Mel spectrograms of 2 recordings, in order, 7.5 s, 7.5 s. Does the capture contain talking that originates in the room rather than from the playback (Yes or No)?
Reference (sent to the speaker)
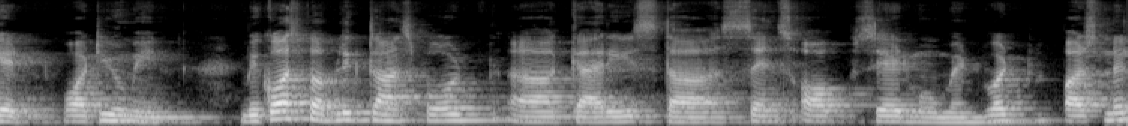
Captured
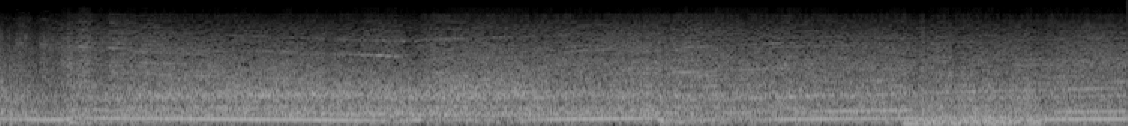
No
